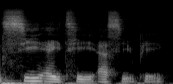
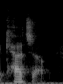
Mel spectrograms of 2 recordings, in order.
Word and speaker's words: ketchup: you're supposed to say ketchup but the way we pronounce it catch up you know we can kind of hear that TCH is one sound catch catch it's not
